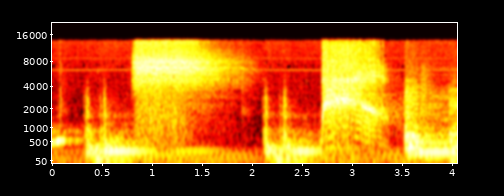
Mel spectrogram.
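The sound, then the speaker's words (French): A cat meows loudly, three drawn-out calls spread over a few seconds, with harsh hissing noise filling the gaps between them. No one speaks. “Miaou.”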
